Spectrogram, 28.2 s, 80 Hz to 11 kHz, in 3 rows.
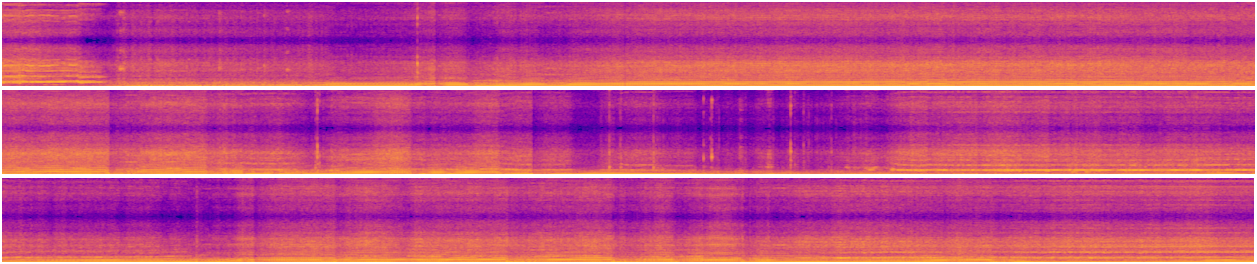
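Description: Nissan 180SX's four-cylinder engine revving hard while drifting, its revs falling and climbing again several times, with tyre squeal at times.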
